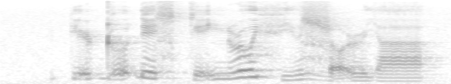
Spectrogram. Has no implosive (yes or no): no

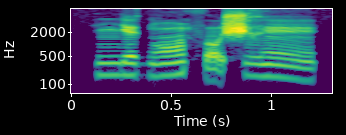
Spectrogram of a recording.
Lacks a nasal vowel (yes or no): no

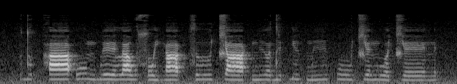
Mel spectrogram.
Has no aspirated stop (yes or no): yes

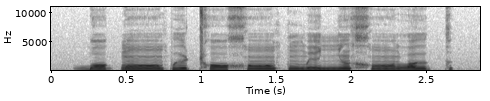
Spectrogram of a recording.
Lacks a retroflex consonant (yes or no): no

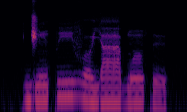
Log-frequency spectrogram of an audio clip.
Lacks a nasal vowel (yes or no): no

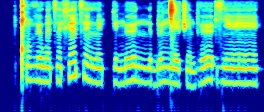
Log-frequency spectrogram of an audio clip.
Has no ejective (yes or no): yes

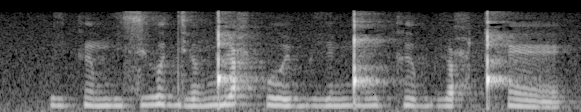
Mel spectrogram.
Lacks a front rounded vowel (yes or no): no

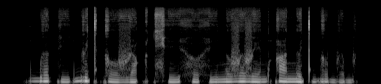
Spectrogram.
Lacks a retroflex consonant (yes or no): yes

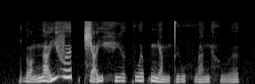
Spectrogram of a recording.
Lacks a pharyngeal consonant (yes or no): yes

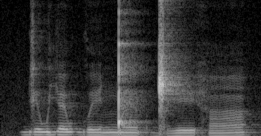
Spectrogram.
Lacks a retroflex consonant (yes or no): yes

